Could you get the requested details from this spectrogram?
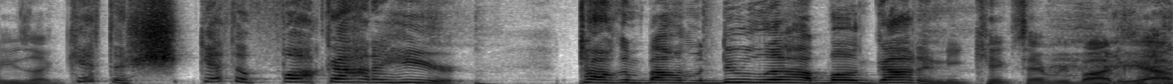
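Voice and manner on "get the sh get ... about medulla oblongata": very high, louder hammed-up tantrum; mock angry yell. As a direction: throw everybody out in a fake rage. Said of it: "he yells at everybody".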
